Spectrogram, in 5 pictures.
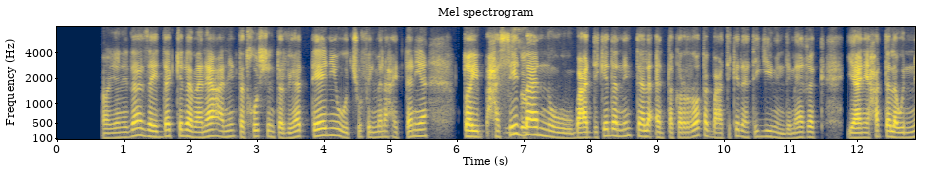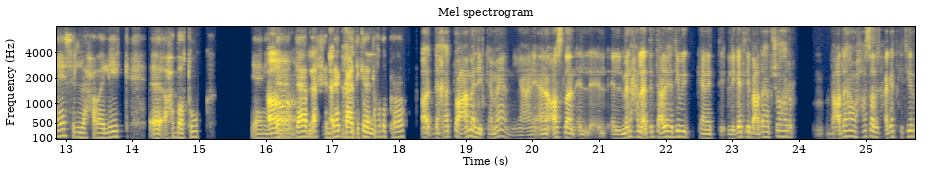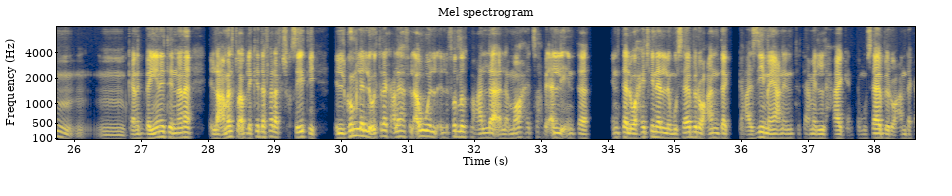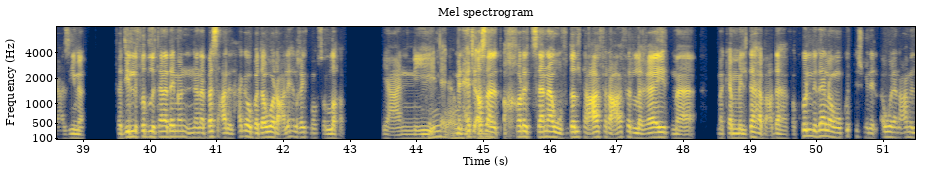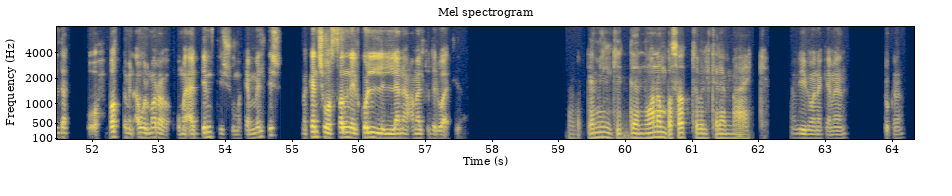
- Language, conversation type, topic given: Arabic, podcast, قرار غيّر مسار حياتك
- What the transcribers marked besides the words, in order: in English: "إنترفيوهات"; other noise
